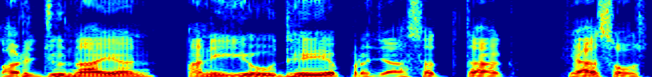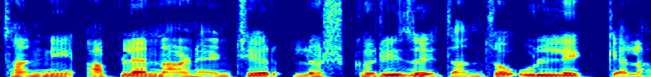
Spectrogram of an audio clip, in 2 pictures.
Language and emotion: Goan Konkani, neutral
